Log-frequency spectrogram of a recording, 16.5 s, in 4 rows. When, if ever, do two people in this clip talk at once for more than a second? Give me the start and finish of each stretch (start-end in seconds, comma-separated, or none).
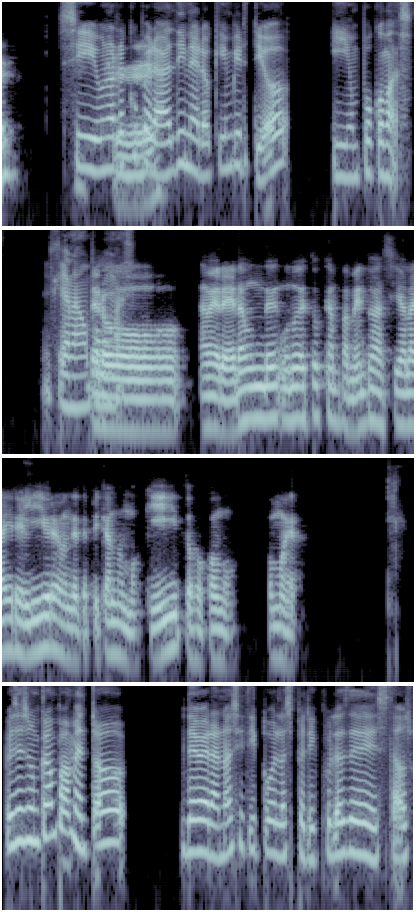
none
